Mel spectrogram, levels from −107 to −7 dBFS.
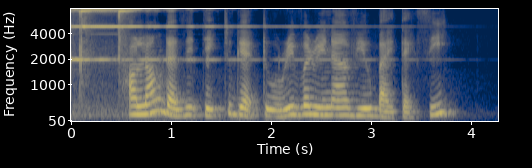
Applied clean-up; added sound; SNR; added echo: neural mask model RNNoise.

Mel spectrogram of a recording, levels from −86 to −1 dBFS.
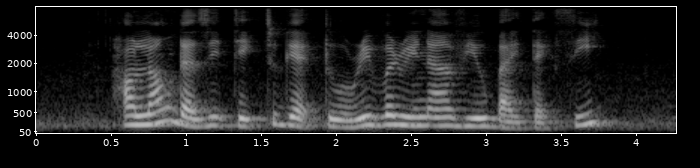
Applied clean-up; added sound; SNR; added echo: none; none; none; none.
